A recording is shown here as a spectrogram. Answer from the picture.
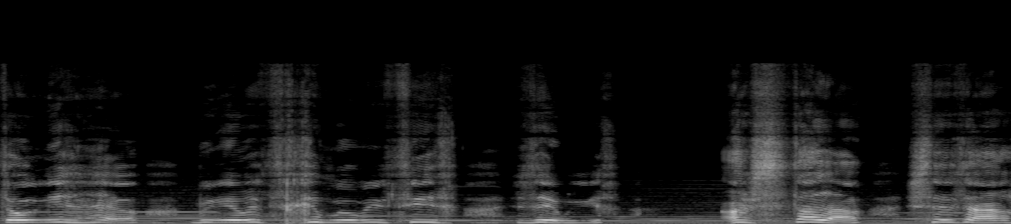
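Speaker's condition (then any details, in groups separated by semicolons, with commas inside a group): Cerebral palsy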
